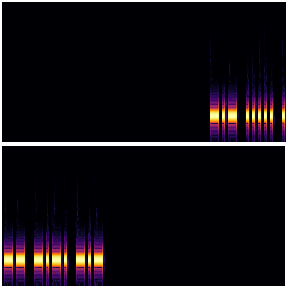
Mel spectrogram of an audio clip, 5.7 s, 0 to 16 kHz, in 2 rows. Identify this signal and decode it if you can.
Morse code, heard as a keyed tone, about 39 wpm, 700 Hz. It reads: K5WCK
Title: USA Call Signs - 5 Characters - 40wpm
